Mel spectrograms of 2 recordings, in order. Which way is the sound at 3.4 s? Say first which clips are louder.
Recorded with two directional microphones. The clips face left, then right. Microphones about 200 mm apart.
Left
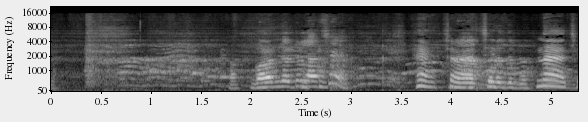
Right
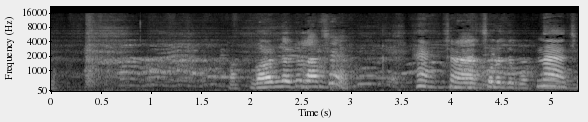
Left 4 dB; 20° left (ahead or behind).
